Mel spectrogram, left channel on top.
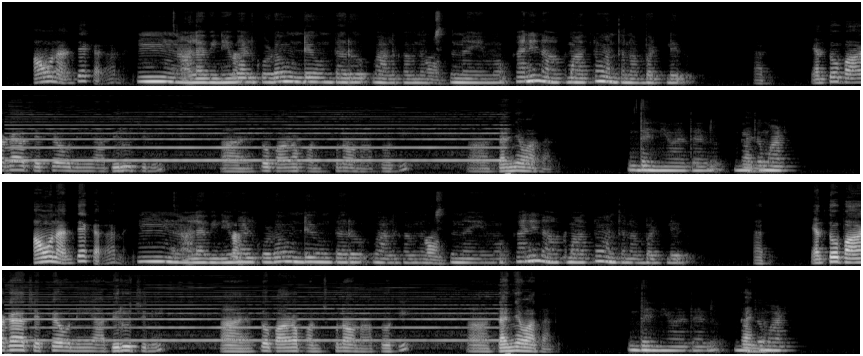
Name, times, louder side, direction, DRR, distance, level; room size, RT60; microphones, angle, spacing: voice 1, 0.3-1.2 2.3-2.4 4.2-4.4 7.5-7.6 8.1-10.2 10.8-12.7 13.2-14.1 16.0-16.2, right 7 dB, 80° right, 0.4 m, -23 dB
voice 2, 1.3-6.8 14.8-16.4, left 2 dB, 40° left, 1.4 m, -24 dB
Bowed string instrument, 8.6-13.6, left 1 dB, 15° right, 0.8 m, -28 dB
5.1 x 3.7 x 2.3 m
head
